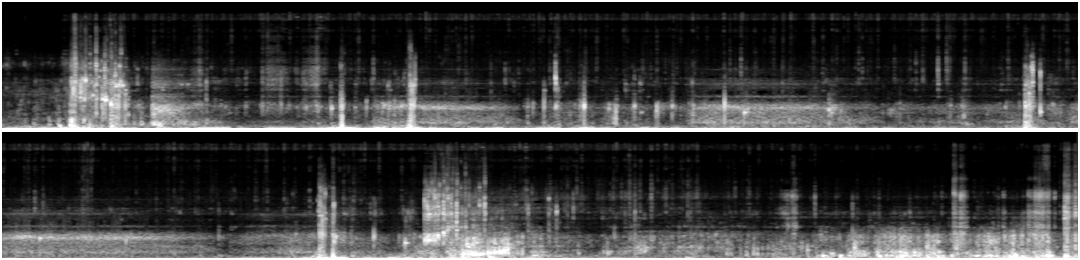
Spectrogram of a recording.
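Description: Underwater sound from a camera under the sea: muffled gurgling and water movement with scattered sharp clicks, and a louder rush of noise about twenty seconds in.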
